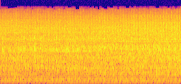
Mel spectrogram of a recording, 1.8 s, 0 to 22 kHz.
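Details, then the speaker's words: Fiat Panda 4x4 Sisley after carburettor-to-throttle-body fuel injection upgrade: short stretch of smooth, steady, even idle hum, no stumbles; normal idle. "whatever it's running sweet as anything listen to that"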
